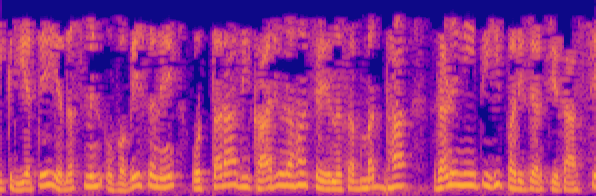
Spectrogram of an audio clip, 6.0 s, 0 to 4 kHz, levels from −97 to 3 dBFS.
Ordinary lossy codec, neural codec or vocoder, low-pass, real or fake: MP3, 16 kbps; none; 3.6 kHz; real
